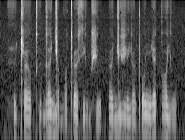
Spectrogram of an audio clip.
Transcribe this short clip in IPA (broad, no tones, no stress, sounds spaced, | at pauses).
h ɨ cʰ œ o̯ kʰ ɨ ɡ ɜ ɟ ɜ b ɔ tʼ œ s j ɨ b ʃ ɨ | œ ɟ y vʲ œ j œ pʼ o ɲ ɛ k ɔ j u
